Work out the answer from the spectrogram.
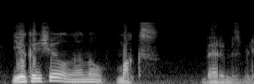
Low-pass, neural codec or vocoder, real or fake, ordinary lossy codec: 7.2 kHz; none; real; none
